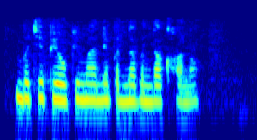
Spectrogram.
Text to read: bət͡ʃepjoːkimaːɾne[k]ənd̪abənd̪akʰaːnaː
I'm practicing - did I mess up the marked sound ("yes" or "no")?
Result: yes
